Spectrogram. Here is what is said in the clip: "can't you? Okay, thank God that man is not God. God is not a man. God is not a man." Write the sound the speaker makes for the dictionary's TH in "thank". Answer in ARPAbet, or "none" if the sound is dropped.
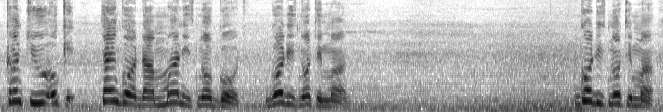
T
